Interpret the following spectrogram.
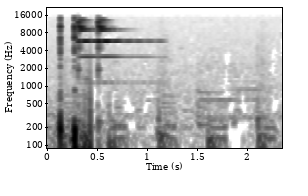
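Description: A few quick clicks, then a bright, high bell ding that rings out and fades within about a second. This is the click-and-bell sound effect of a YouTube subscribe-button animation.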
